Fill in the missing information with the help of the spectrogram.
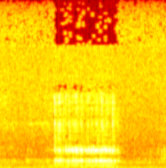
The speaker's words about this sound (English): my cat's howling here. She's like... what cat is that? Hold on. It's Mary Jane.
